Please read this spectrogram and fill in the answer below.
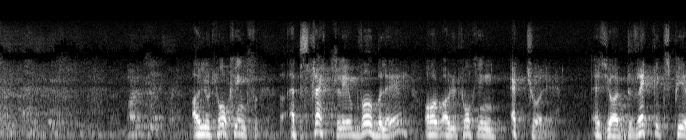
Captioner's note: laughter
